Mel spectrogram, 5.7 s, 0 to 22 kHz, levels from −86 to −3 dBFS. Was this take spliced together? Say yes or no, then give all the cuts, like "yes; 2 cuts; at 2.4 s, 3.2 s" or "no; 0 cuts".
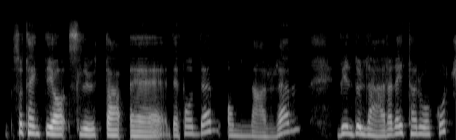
yes; 1 cut; at 2.2 s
